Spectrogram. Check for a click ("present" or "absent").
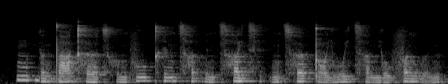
absent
